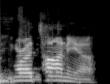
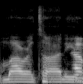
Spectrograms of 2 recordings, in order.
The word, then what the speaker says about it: Mauritania: Mauritania. – There we go, Mauritania. – Um, them boys go. there. – Mauritania.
